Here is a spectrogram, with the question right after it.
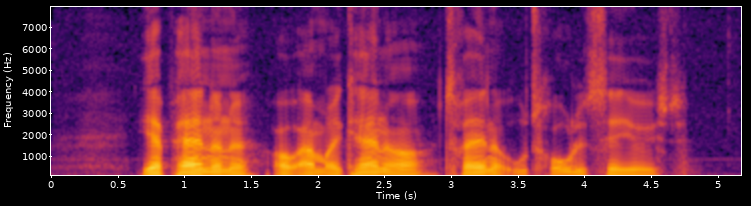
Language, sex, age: Danish, male, 49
